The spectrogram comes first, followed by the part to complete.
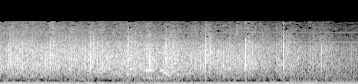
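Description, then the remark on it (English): An audience claps hands for the Lord during a sermon, a dense, steady wash of applause, many overlapping claps at moderate loudness with a few sharper, louder claps standing out, continuing throughout. “Clap your hands for the Lord.”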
